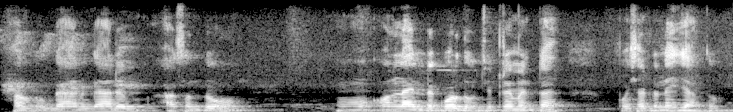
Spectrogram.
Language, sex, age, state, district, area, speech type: Odia, male, 30-45, Odisha, Koraput, urban, spontaneous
